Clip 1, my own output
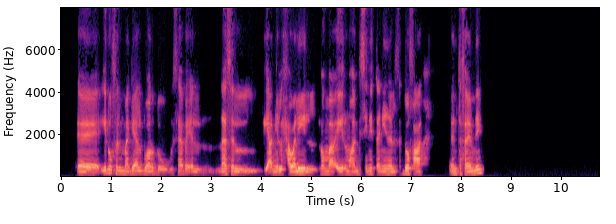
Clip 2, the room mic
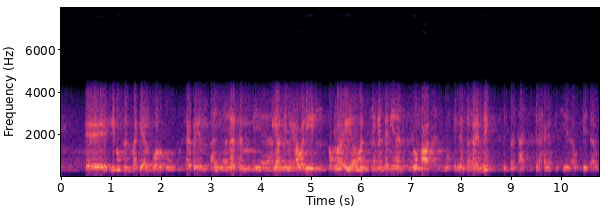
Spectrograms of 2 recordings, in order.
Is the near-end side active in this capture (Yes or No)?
Yes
